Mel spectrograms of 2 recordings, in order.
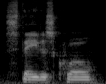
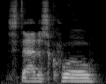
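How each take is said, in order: First: It is said with a British pronunciation. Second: It is said with an American pronunciation. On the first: The speaker calls it right. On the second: The speaker calls it wrong. "I always want to divert back to the way us Americans say it"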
